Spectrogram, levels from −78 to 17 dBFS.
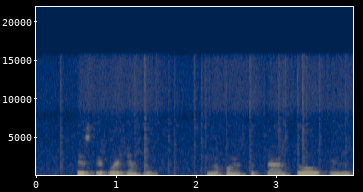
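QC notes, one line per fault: throughout: noise suppressor artifacts. The suppressor treats the steady background as noise and pulls those bands down by about 19 dB, deciding frame by frame. The room noise, which sits about 15 dB under the speech, sinks in the gaps and swells back up beneath each phrase.
0.47 s and 2.08 s: clipped start after a pause. After 0.47 s of silence at the top, and again after a 0.56 s pause, the output path has gone idle and has to wake or relock before it passes audio. About 55 ms is lost at 0.47 s and about 63 ms at 2.08 s. Both phrases burst in abruptly with their opening sounds missing, instead of building up naturally out of the quiet.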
